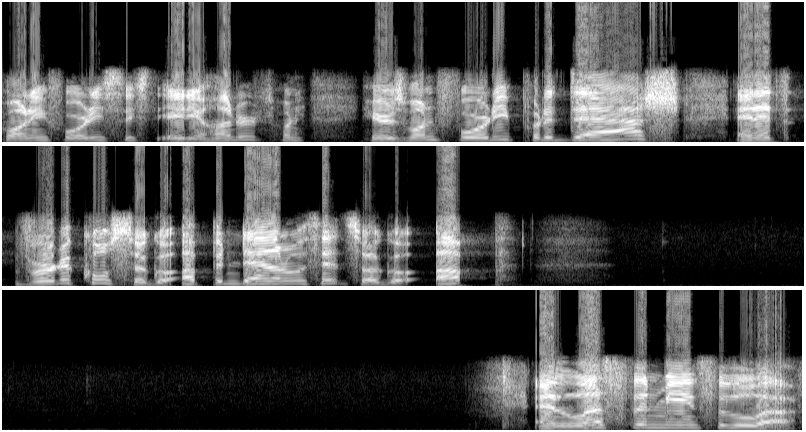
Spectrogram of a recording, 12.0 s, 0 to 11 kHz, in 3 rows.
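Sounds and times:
steady low hum: 0:06.0 - 0:12.0
faint hiss: 0:06.5 - 0:12.0.

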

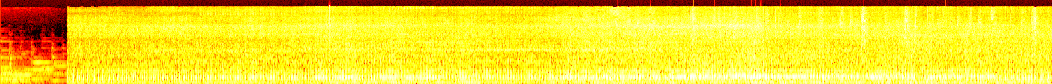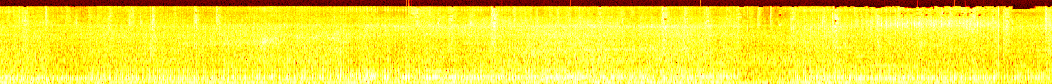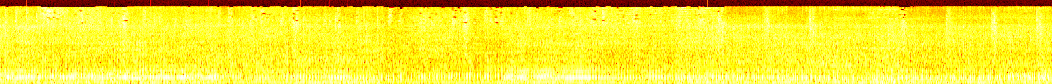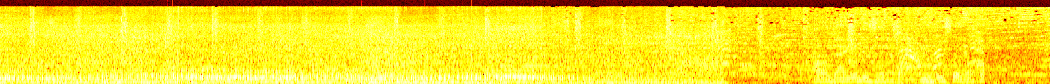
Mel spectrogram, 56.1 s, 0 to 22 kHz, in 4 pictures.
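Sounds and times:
small vehicle engine running: 0:00.9 - 0:51.8
wind and road noise: 0:00.9 - 0:56.0.

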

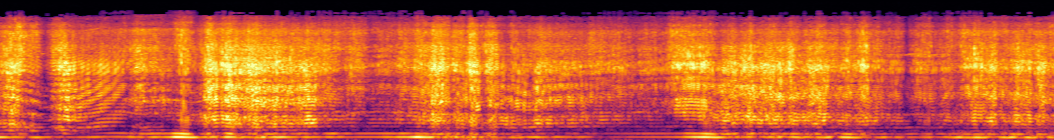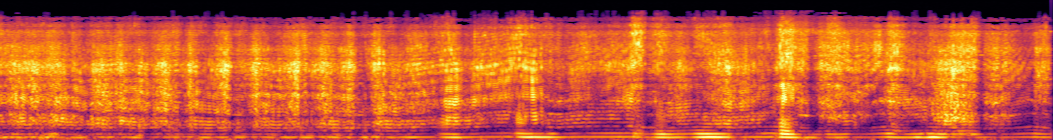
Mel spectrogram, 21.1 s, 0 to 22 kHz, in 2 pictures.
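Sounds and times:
rc helicopter rotor blades and motor: 0:00.0 - 0:21.0.

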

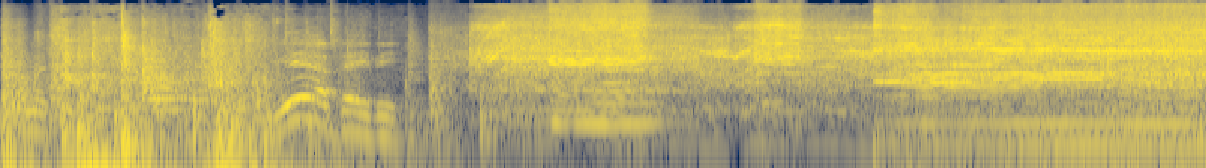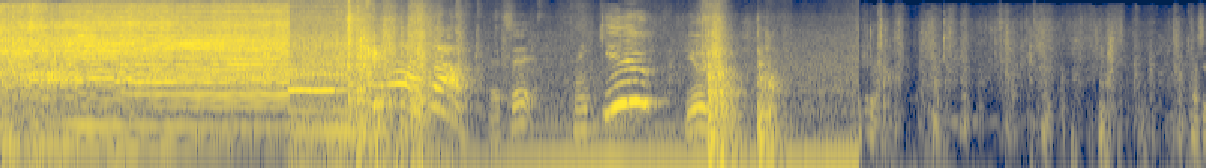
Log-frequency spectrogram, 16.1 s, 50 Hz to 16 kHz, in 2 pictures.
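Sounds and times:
angle grinder cutting steel: 0:02.9 - 0:10.4.

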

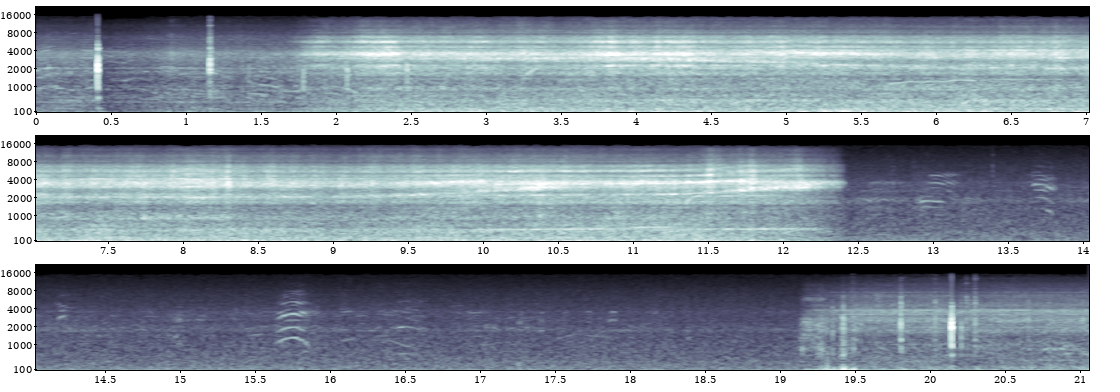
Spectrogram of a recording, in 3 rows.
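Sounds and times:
jet engines whining: 0:00.0 - 0:12.4, 0:19.3 - 0:21.0
low engine rumble: 0:00.0 - 0:12.5.

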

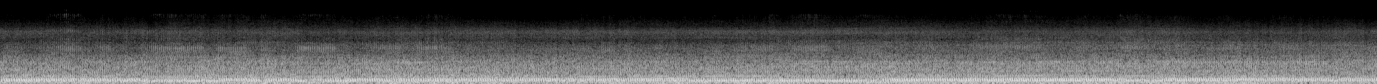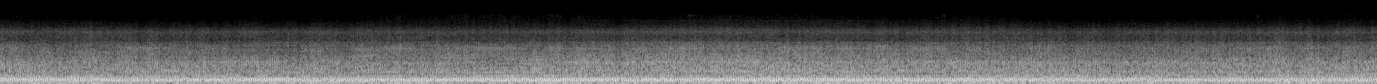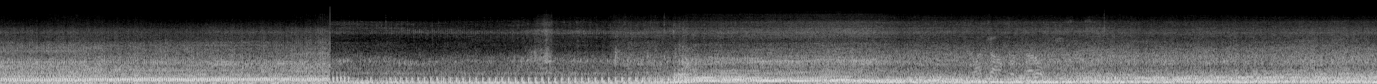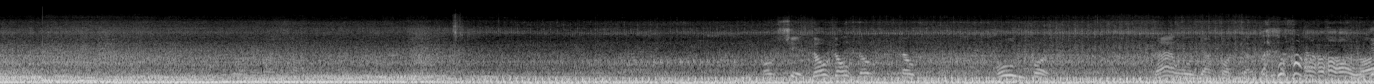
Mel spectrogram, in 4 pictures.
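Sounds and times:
dirt bike engine revving: 0:00.0 - 0:31.1, 0:32.8 - 0:55.0.

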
